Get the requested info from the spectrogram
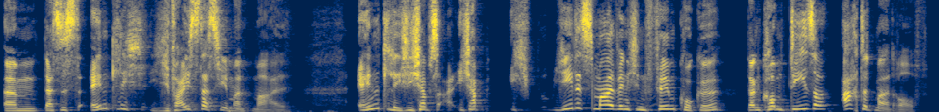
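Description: A man's voice: sits high, huge pitch swings, a little slow, husky. A man hosting a casual comedic podcast, talking in an informal, jokey, slangy way. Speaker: podcast host.

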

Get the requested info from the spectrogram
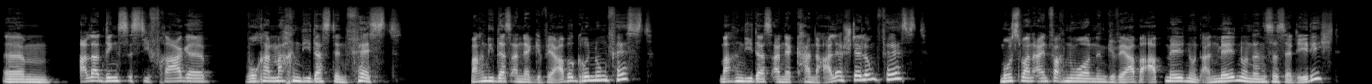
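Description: A man's voice: mid-range voice, lively intonation, moderate pace. A man talking casually as a podcast host, emphatic and fond of posing rhetorical questions.

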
